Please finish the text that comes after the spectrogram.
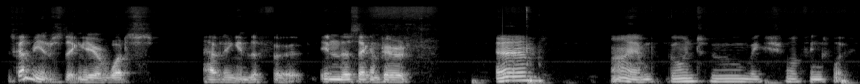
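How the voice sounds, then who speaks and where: A man's voice: medium pitch, normal speed, rough recording. A man from Denmark, giving casual, rambling live reaction commentary on a hockey game and grumbling about his team's play. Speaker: streamer.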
